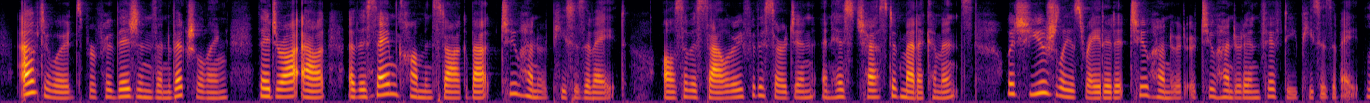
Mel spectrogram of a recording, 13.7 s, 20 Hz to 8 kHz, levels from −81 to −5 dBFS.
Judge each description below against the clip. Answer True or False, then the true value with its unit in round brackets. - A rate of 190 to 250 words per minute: True (195 wpm)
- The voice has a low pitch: False (190 Hz)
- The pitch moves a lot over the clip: False (3.3 semitones)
